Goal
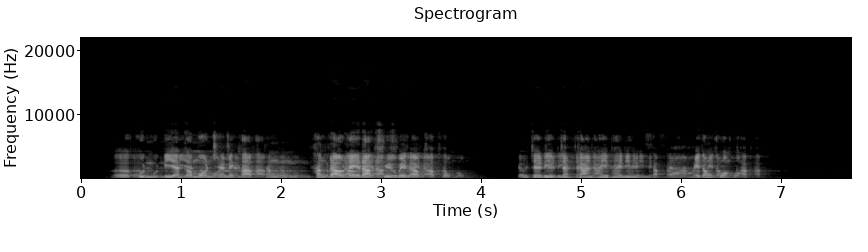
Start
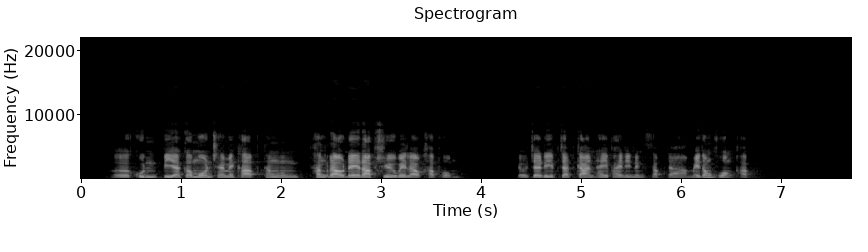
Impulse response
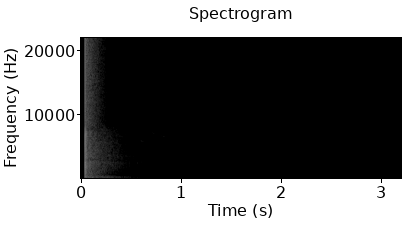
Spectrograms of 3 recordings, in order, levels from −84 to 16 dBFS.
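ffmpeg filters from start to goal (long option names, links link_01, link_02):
-filter_complex "[0:a]asplit=3[link_01][link_02][link_03];[link_01]afade=type=out:start_time=4.42:duration=0.02[link_04];[link_02]asubboost=boost=10.5:cutoff=170,afade=type=in:start_time=4.42:duration=0.02,afade=type=out:start_time=5.57:duration=0.02[link_05];[link_03]afade=type=in:start_time=5.57:duration=0.02[link_06];[link_04][link_05][link_06]amix=inputs=3:normalize=0,aecho=1:1:135:0.335,asplit=2[link_07][link_08];[1:a]atrim=start_sample=2205,afade=type=out:start_time=0.39:duration=0.01,atrim=end_sample=17640[link_09];[link_08][link_09]afir=irnorm=-1:irlink=0,volume=-11.5dB[link_10];[link_07][link_10]amix=inputs=2:normalize=0"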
